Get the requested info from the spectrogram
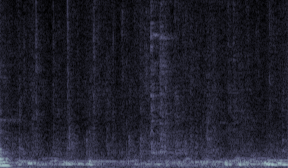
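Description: Domestic pigeons cooing softly in a small loft, with faint clicks of pecking and scuffling at a grain feeder.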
